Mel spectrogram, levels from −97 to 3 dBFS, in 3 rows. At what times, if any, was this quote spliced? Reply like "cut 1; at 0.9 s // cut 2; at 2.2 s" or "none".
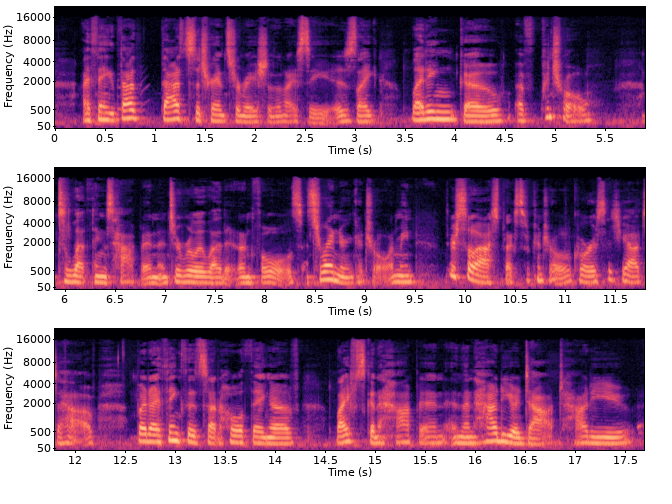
cut 1; at 5.9 s // cut 2; at 8.4 s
